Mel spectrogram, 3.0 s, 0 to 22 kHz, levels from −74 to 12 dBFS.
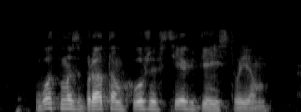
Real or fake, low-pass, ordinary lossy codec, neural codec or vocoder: fake; 7.2 kHz; Opus, 64 kbps; codec, 16 kHz, 4 kbps, X-Codec, WavLM features, trained on Multilingual LibriSpeech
